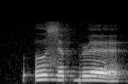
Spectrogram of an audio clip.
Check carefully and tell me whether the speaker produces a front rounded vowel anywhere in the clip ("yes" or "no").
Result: yes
